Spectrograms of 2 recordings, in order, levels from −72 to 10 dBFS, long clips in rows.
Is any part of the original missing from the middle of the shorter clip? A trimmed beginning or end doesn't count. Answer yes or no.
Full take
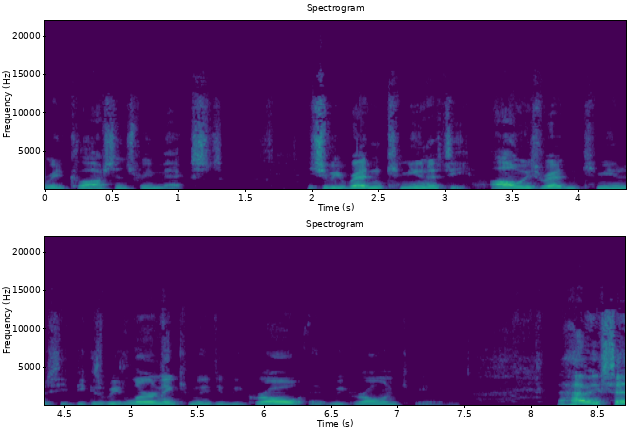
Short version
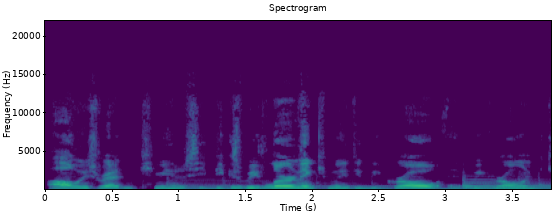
no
